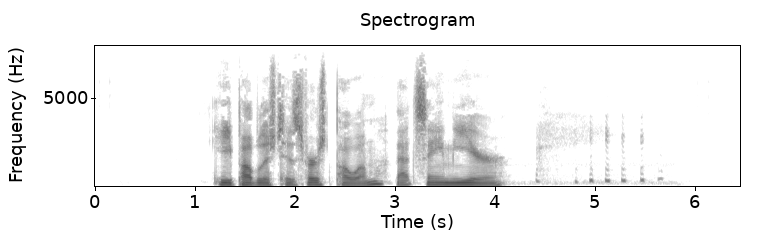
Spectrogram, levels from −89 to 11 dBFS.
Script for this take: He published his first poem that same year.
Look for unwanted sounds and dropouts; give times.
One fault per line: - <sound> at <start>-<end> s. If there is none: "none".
- laugh at 4.4-5.7 s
